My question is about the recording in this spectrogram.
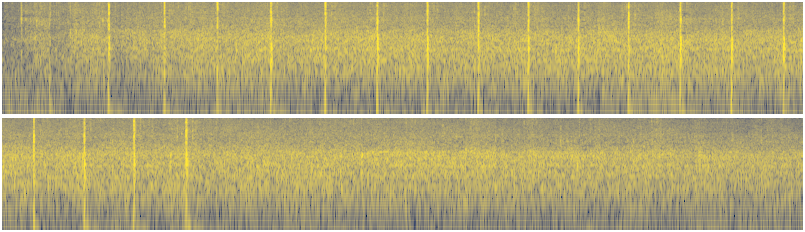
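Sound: round of applause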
